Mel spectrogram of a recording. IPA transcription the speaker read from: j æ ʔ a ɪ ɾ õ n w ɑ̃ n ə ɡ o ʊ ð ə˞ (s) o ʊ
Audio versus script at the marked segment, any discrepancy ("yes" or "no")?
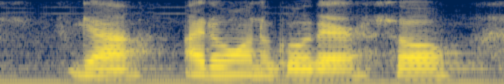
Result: no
